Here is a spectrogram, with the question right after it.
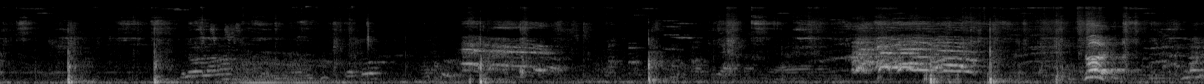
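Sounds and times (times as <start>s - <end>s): basketball bouncing on concrete: 0.7s - 1.8s, 4.7s - 5.3s, 6.4s - 6.8s, 9.2s - 10.7s
rooster crowing: 4.6s - 5.7s, 8.4s - 9.9s.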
